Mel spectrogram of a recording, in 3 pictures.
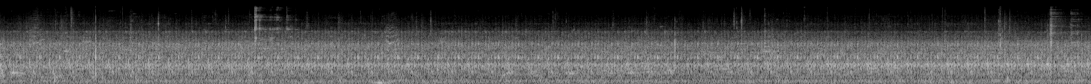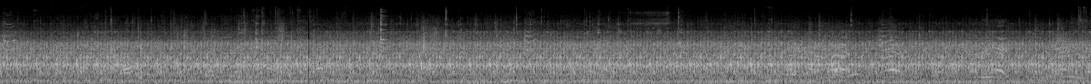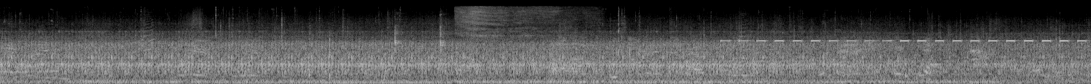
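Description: Fire apparatus diesel engine running steadily, with a short hiss of air about 26 seconds in. A rapid, high-pitched beeping starts near the end, like a vehicle's backup alarm.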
